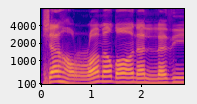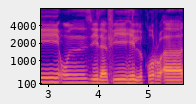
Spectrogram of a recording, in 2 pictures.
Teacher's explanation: Sebab itu ada bacaan qiraat dipanggil bacaan secara idgham. Ra yang pertama tu diidghamkan ke dalam Ra yang kedua.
